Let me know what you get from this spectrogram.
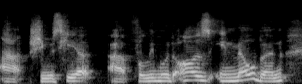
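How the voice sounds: Croaky and at a moderate pace, the voice has a slightly mellow tone and ordinary pitch variation. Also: man, fairly high pitch for a man.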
